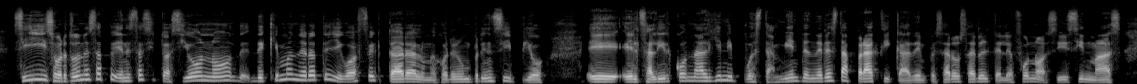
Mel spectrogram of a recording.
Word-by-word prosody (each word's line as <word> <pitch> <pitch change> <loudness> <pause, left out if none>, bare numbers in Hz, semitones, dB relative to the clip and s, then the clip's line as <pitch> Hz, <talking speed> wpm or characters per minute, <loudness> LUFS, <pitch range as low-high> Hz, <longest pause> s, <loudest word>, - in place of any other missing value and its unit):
Sí, 215 +5 +1
sobre 155 -6 +3
todo 175 - +2
en 205 - +1
esa 230 +2 +1
p 245 -1 -4
en 150 - 0
esa 155 +8 -2
situación, 190 -4 -1
¿no?, 185 +3 0
de 175 - -7
de 150 0 -2
qué 205 - -4
manera 210 -2 +1
te 225 +3 -6
llegó 135 -9 -1
a - - +5
afectar 140 -8 +3
a 130 - +6
lo 115 -4 -2
mejor 110 +3 -5
en 120 - -1
un 125 +1 -3
principio, 145 -7 -3 0.4
eh, 125 -1 +5
el 125 0 +4
salir 135 +3 +1
con 170 0 -1
alguien 165 +5 0
y, - - 0
pues, 125 -8 -5
también 135 +9 -4
tener 145 0 -1
esta 175 0 +1
práctica 135 -9 +3
de 100 - -4
empezar 100 +3 -3
a - - +1
usar 130 0 -2
el 140 - -2
teléfono 115 +7 -3
así 110 +1 -6
sin 120 0 -3
más. 105 +1 +1
145 Hz, 230 wpm, -25 LUFS, 125-180 Hz, 0.4 s, a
